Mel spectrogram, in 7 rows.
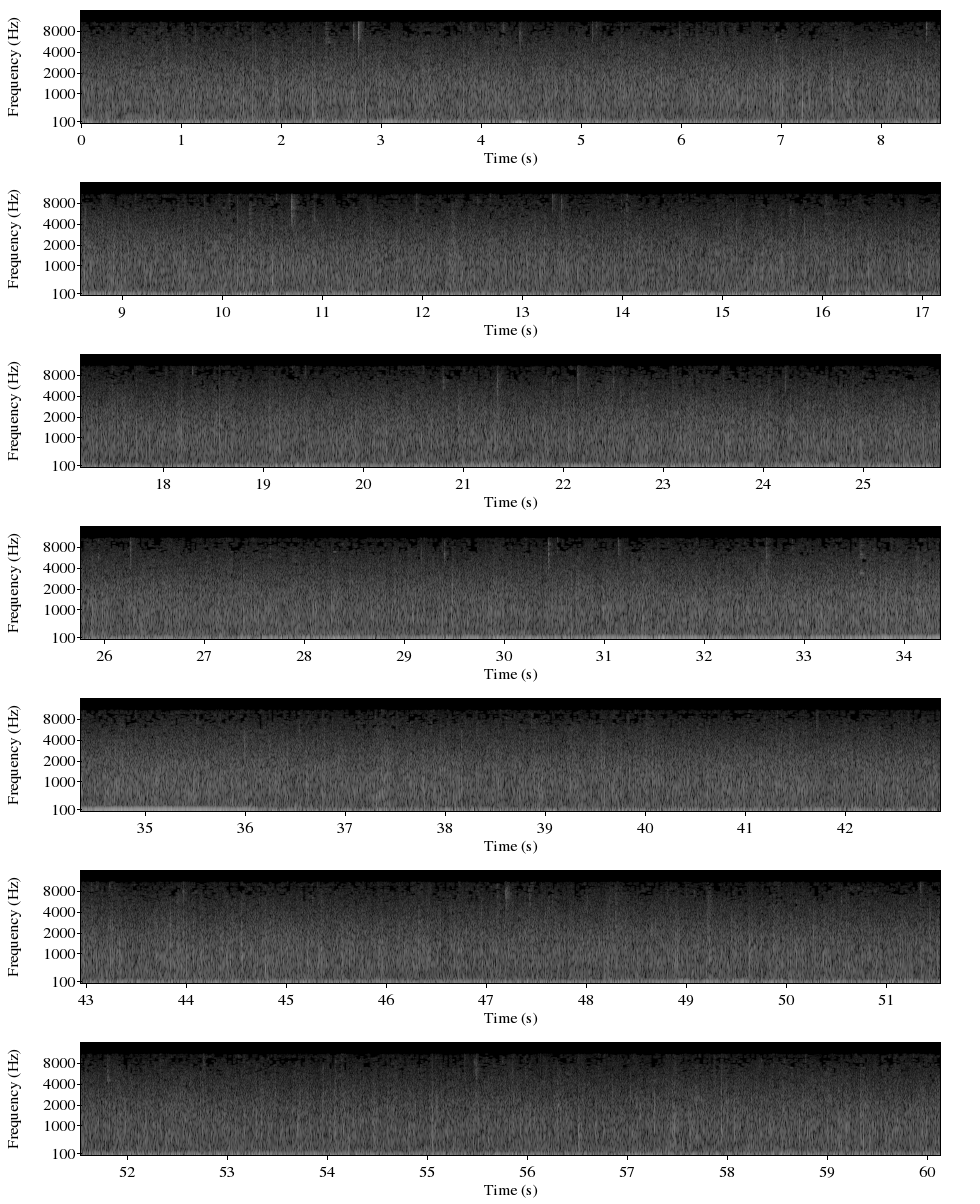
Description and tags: The rain falls against the parasol
The rain falls softly on the parasol with the microphones standing under it.
Mikrophones 2 OM1(line-audio)
Wind protect Röde WS8
drip, dripping, drops, rain, raindrops, raining, rainy, water, weather, wet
